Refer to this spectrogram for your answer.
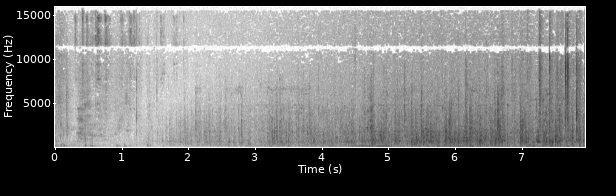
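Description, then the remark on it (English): A horse-drawn coach clip-clops along a road, hooves and rolling wheels forming a dense clattering rumble that grows steadily louder, with no talking. “Put them in the coach and take them to a place of custody, all three of them!”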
